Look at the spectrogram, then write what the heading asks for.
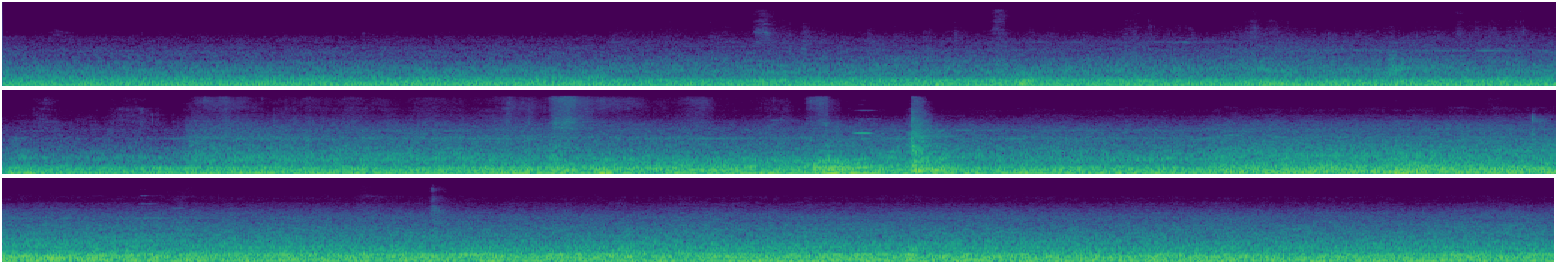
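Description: Tohoku Shinkansen train running, heard inside the car as a steady low rumble. About nine seconds in it gets louder, with more hiss, and a few clicks and knocks follow, the loudest about twelve seconds in as a metal flap in the wall panel is handled.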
